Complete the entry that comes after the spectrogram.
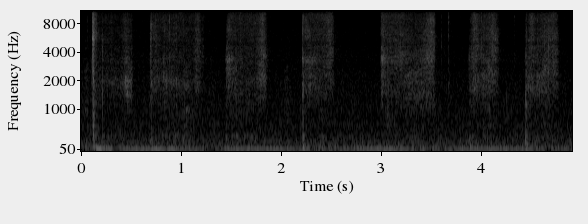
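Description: A wide, flat synthetic brush is rubbed in repeated horizontal strokes across a flat, thick sheet of heavy painting paper layered with dark and white paint. Each stroke makes a soft, bright, hissing swish, with a faint low rumble underneath. The strokes come and go at a quiet, steady rhythm.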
